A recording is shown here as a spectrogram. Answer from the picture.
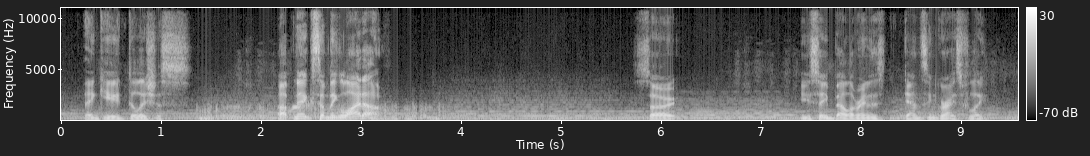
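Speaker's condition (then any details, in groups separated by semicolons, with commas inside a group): No condition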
